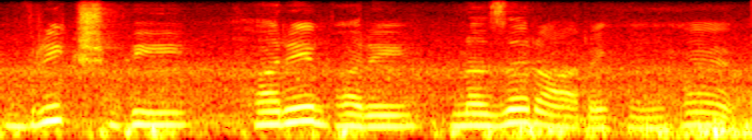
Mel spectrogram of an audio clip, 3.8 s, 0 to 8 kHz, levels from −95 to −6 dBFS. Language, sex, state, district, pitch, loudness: Hindi, female, Punjab, Fazilka, 205 Hz, -17 LUFS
